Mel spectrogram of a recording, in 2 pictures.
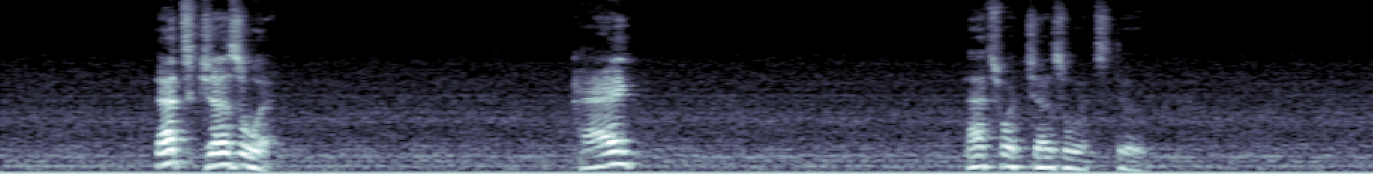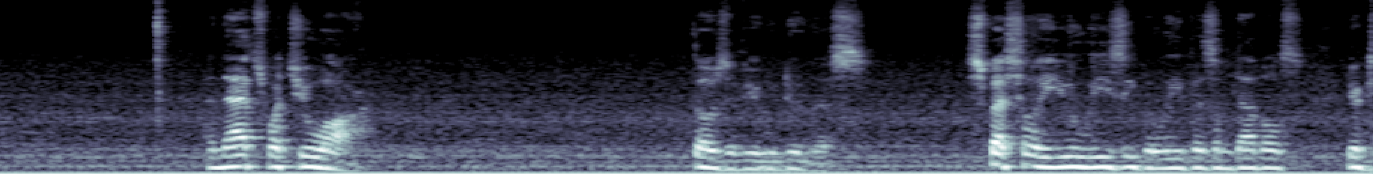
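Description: A middle-aged man speaks calmly into a nearby microphone in short phrases with pauses.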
